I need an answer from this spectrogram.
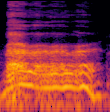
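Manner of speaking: high barking rah sounds like an angry police dog; imitated dog bark. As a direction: bark like a snarling guard dog.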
